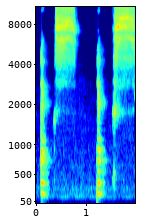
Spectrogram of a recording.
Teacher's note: The letter X is going to sound like 2 consonant sounds coming together here. It's going to sound like the K and the S sound. X, X. You want to make sure that you're getting both of those sounds in there.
